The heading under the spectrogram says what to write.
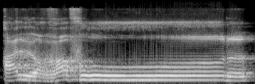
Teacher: तो वाव को एक अलिफ की मिकदार लंबा करके पढ़ेंगे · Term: वाव मद्दा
